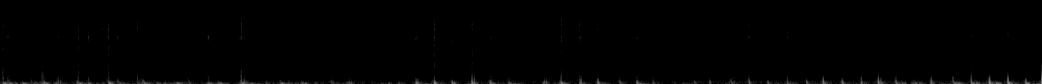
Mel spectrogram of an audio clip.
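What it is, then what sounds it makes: Wax candle. Fast tapping on a wax candle produces a rapid run of short, dry clicks with almost no ring. The sound is quiet and sits mostly in the low range, with a faint steady hum underneath.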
